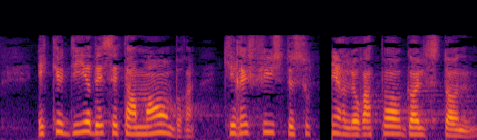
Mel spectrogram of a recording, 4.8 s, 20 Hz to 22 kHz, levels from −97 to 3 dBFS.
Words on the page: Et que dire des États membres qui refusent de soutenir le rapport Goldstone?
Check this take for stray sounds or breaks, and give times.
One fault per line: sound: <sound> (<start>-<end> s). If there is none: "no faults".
sound: dropout (3.2-3.3 s)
